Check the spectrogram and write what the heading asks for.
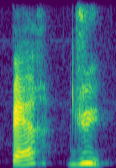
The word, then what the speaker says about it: perdue: Y perdida, perdu. Se añade e, pero se pronuncian igual.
